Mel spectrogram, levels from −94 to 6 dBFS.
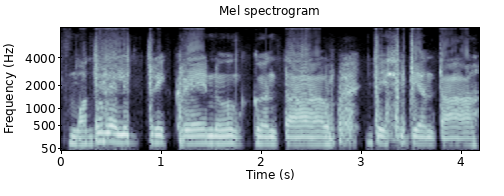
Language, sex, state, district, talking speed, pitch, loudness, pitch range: Kannada, male, Karnataka, Gulbarga, 115 wpm, 130 Hz, -12 LUFS, 120-135 Hz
